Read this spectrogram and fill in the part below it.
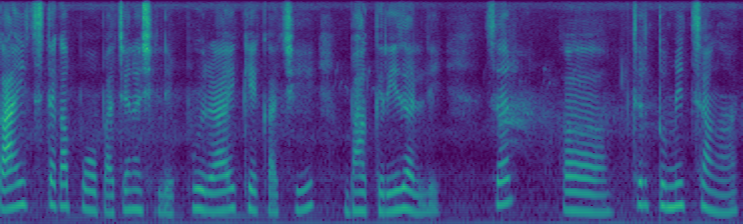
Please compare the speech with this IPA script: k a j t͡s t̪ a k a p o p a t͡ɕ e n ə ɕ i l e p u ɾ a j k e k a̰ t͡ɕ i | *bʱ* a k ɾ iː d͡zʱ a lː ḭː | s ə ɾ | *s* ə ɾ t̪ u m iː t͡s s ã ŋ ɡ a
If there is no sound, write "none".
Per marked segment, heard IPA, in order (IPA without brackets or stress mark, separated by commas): bʱ, s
